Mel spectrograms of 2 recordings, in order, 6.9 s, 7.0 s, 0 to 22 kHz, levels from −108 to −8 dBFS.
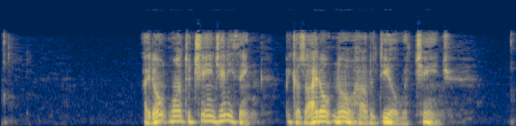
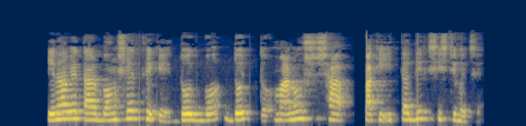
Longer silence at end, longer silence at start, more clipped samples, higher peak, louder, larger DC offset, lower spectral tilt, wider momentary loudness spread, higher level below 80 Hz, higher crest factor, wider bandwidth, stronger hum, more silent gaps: first, 0.85 s vs 0.65 s; first, 1.95 s vs 0.65 s; neither; first, 0 dBFS vs -4 dBFS; about the same, -22 LUFS vs -20 LUFS; neither; about the same, -5 dB/octave vs -5 dB/octave; about the same, 11 LU vs 9 LU; first, -54 dBFS vs -60 dBFS; first, 24 dB vs 18 dB; about the same, 8 kHz vs 7.6 kHz; neither; second, none vs 4.74-4.88 s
